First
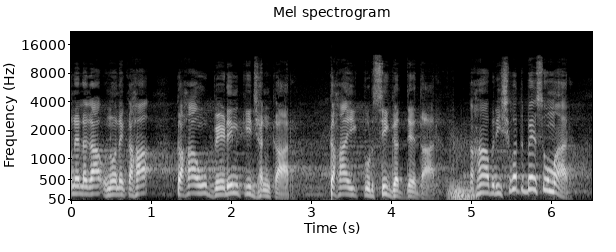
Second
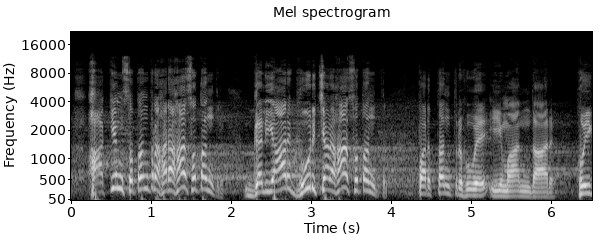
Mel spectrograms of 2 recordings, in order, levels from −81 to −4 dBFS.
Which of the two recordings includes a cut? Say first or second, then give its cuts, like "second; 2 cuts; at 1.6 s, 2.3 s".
first; 1 cut; at 4.9 s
